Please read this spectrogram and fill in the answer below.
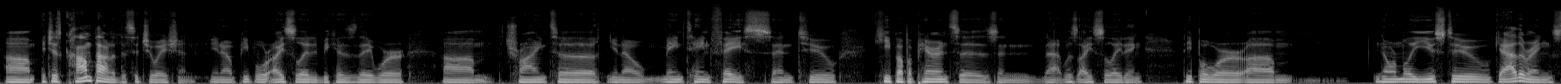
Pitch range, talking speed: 105-125 Hz, 140 wpm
